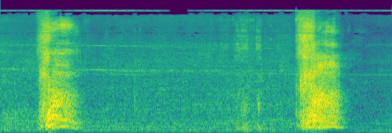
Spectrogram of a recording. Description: Our Pug Crockett - having a coughing fit that we think might be Kennel Cough.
